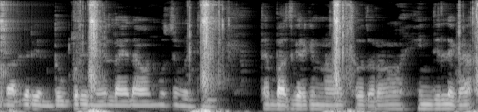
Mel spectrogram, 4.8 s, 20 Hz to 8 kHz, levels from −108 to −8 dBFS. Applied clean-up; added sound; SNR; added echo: classical method WPE with log-MMSE.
